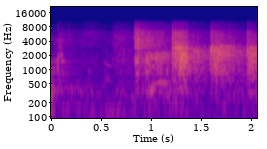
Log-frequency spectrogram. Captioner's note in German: Beifall Freie Demokraten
